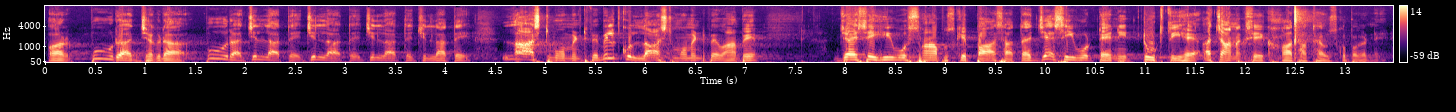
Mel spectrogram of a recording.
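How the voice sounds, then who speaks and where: A man's voice: mid-range voice, animated, moderate pace, a little mellow, big-room sound. A man teaching English phrases, explaining in Hindi and acting out examples. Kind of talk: spoken English lesson in Hindi.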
